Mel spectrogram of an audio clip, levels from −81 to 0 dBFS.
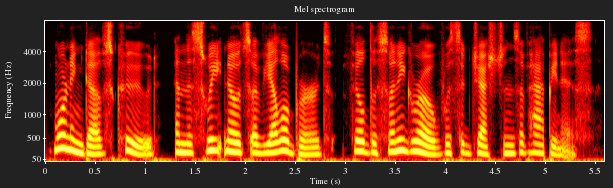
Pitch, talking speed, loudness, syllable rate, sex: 190 Hz, 195 wpm, -17 LUFS, 5.6 syllables/s, female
